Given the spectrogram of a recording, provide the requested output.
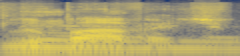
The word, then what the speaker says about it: Lubavitch: It's Lubavitch, by the way.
